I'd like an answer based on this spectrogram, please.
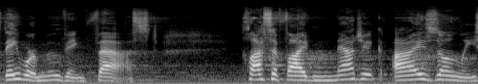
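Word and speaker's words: MAJIC: for joint intelligence and Magic spelled with a J in the United States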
